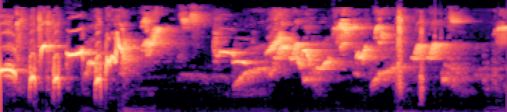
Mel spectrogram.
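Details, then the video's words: White-rumped shama singing vigorously as a training recording to stir up rival birds: quick stuttering chips at first, then a flowing string of rich, rising and falling whistles with scattered sharp high notes. "MURAI BATU GACOR"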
